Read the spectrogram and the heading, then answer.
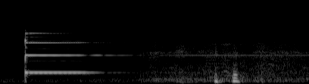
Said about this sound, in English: But finally the sweetest sound you'd ever heard, the sound of the gong.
